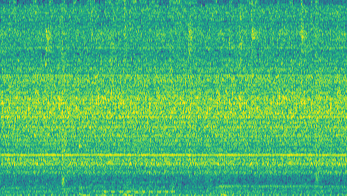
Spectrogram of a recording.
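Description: A noisy, clattering engine from the video game Trails in the Sky, newly switched on and running, gives off a steady, loud droning rumble with rattling texture that fills the whole moment without any talk.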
